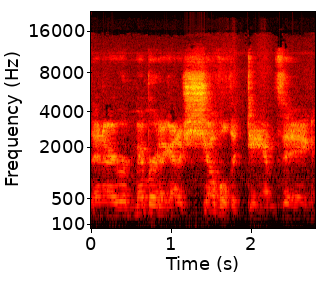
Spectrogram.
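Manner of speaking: put-on gruff, angry dad voice. Voicing Dad over a clip of a kid playing in snow, gruff and angry. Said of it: "using the gruff, angry voice for Dad?".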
